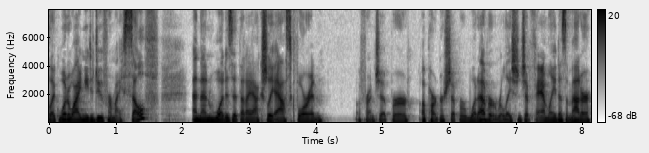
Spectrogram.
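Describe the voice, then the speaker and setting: Talking at a very fast pace, a woman with an American accent has a fairly low pitch. Her intonation is monotone and flat. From upstate New York. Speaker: psychotherapist. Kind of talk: casual chat.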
